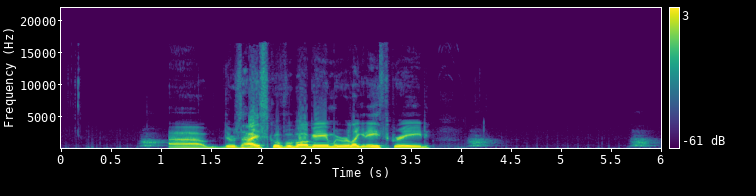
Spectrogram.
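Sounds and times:
dogs barking: 0.8s - 1.1s, 4.0s - 4.5s, 5.7s - 5.9s
speech: 1.1s - 3.9s.

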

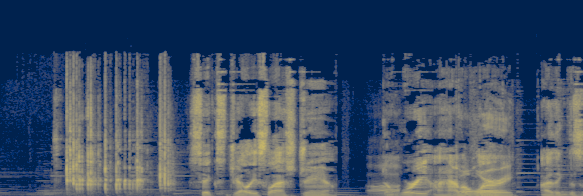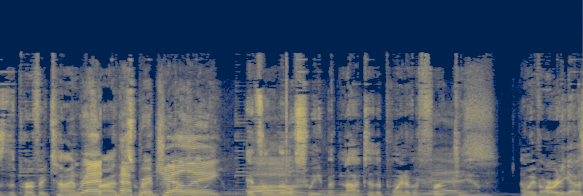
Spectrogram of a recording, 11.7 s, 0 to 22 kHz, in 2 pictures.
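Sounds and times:
d20 die clattering across a hard tabletop: 0.6s - 1.8s
speech: 2.0s - 11.6s.

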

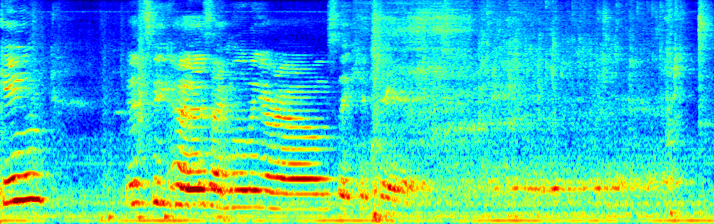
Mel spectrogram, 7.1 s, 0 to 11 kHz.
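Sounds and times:
speech: 0.0s - 0.6s, 1.3s - 4.3s
water running steadily from a kitchen faucet: 3.5s - 7.1s.

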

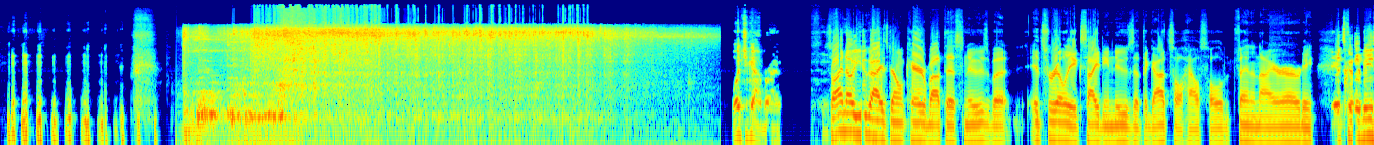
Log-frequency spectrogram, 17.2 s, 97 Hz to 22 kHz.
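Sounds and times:
laughter: 0.0s - 2.0s, 16.7s - 17.1s
rush of swirling toilet flush water: 2.2s - 9.0s
speech: 9.3s - 17.1s.

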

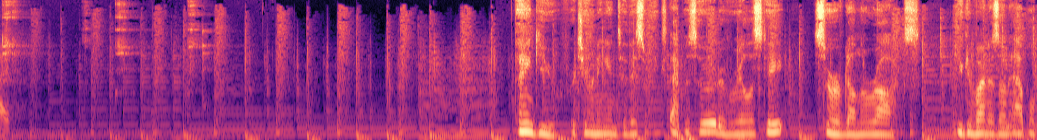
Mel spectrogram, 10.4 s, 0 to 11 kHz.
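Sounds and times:
speech: 0.0s - 0.2s, 5.2s - 10.3s
glasses clinking in a toast: 0.0s - 2.4s.

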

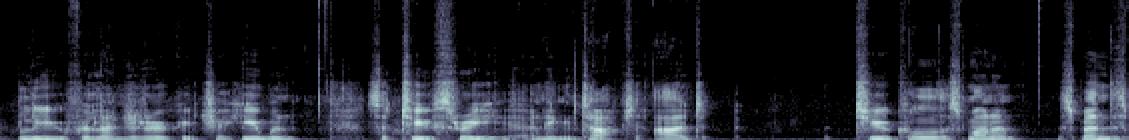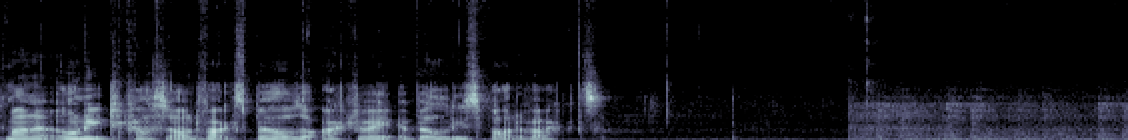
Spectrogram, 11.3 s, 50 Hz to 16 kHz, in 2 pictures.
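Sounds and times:
speech: 0.1s - 3.7s, 4.3s - 8.8s
low heavy rumble of a passing train: 9.8s - 11.2s.

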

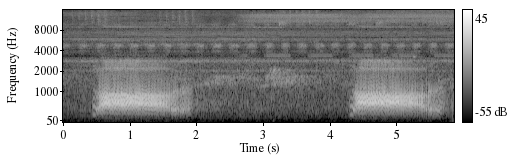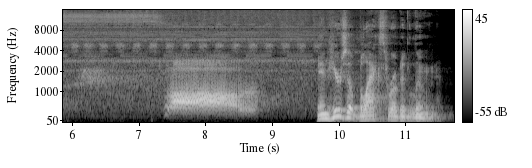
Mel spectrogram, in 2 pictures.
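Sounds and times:
great potoo giving harsh guttural roaring calls: 0.4s - 2.0s, 4.3s - 6.4s, 7.4s - 8.9s
speech: 9.7s - 11.6s.

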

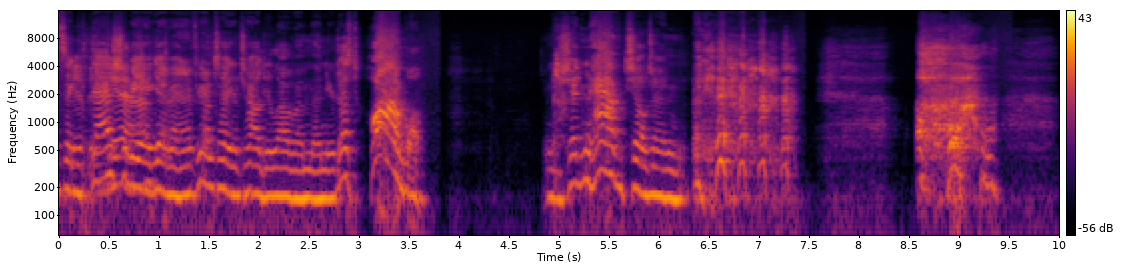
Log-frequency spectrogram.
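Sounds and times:
speech: 0.0s - 3.8s, 4.9s - 7.4s, 8.6s - 9.5s
softer raspy trailing breath: 7.6s - 8.4s, 9.4s - 10.0s
sick person coughing harshly: 8.6s - 9.5s.

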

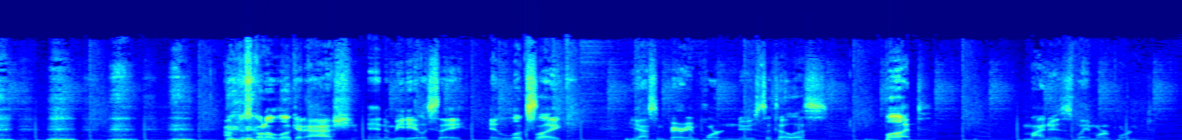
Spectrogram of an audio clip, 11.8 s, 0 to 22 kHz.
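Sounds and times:
voice imitating heavy out-of-breath panting: 0.0s - 2.6s
speech: 2.3s - 9.4s, 10.3s - 11.5s.

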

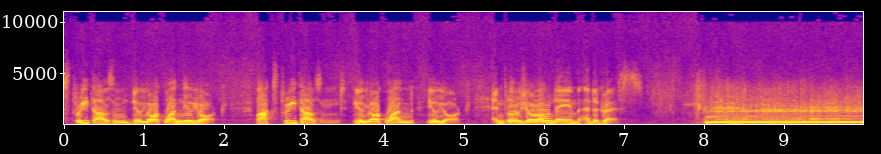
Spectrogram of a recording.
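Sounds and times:
speech: 0.1s - 7.2s
boat whistle: 8.0s - 9.9s.

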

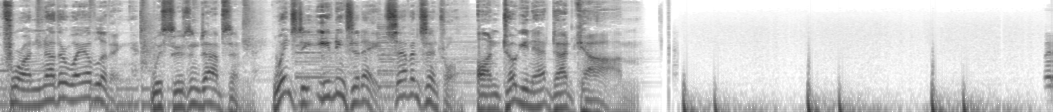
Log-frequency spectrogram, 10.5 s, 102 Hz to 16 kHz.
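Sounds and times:
speech: 0.1s - 6.5s
faint low rumble: 6.8s - 10.4s
heartbeat sound effect thumping: 6.8s - 10.4s.

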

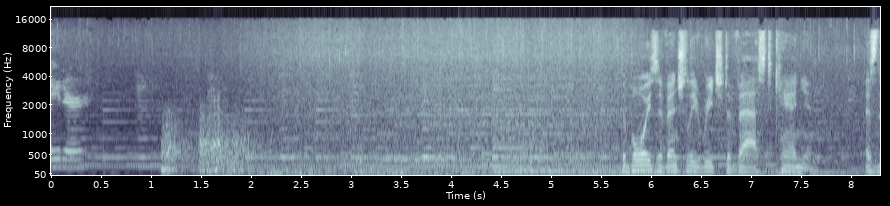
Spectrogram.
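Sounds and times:
speech: 0.0s - 1.8s, 5.7s - 8.2s
heavy rain pounding the ground at the edge of a vast canyon: 0.0s - 8.2s
sharp thunder bursts: 1.1s - 7.3s
low rumble: 1.1s - 7.4s.

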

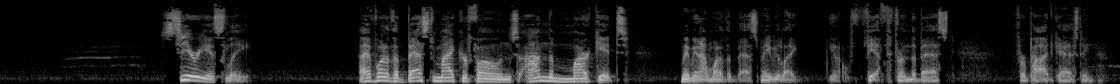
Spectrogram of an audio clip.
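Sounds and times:
cat meowing: 0.6s - 1.5s
speech: 1.6s - 2.6s, 3.6s - 11.1s.

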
